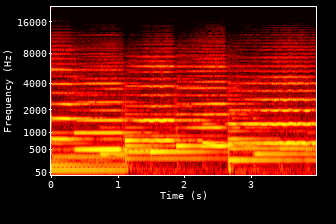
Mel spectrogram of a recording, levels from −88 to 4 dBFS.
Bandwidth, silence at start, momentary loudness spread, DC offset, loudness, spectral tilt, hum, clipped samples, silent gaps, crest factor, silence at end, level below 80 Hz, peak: 15 kHz; 0 s; 4 LU; under 0.1%; -21 LUFS; -3.5 dB/octave; none; under 0.1%; none; 12 dB; 0 s; -46 dBFS; -10 dBFS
